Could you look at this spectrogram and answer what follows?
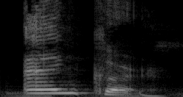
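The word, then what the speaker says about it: anchor: তার বাবার সম্পত্তির উত্তরাধিকারী অংকর এন সি এইচ ও আর অংকর অংকরেও এইচ সাইলেন্ট অংকর মানে নো মোর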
